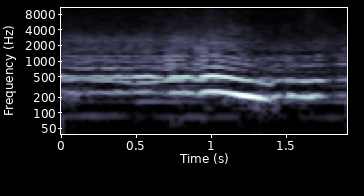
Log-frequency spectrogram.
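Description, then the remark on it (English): A steady bee buzz hums throughout, its pitch rising and dipping slightly as if the insect drifts past. No one speaks. “Bees often fly in straight lines between water sources and the hive.”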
